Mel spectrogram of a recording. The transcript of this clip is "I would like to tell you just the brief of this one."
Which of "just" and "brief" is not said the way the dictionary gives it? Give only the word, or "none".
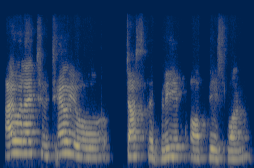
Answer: brief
